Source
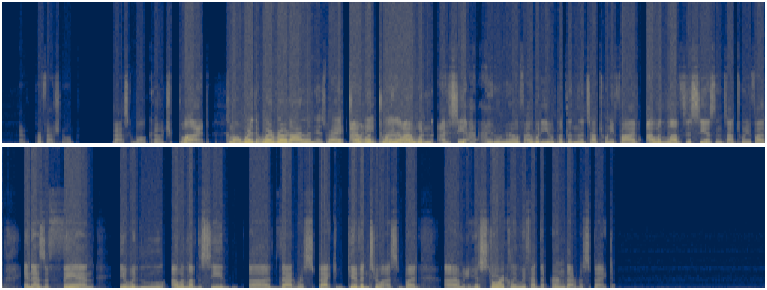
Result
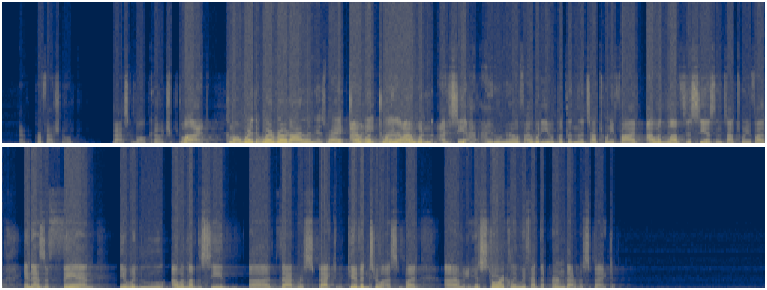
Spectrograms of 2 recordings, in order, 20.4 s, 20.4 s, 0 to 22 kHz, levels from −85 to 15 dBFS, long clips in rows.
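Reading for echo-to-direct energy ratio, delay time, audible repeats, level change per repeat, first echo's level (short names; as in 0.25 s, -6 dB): -22.0 dB, 0.102 s, 3, -5.5 dB, -23.5 dB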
